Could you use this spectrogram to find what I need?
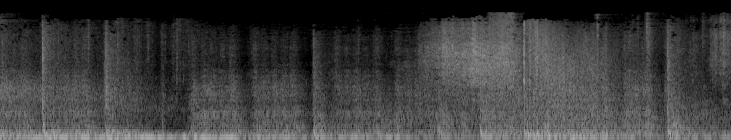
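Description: Gunfire in a video game set on a new American frontier: many sharp shots and low booms pack a loud, dense battle din that stays steady throughout.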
